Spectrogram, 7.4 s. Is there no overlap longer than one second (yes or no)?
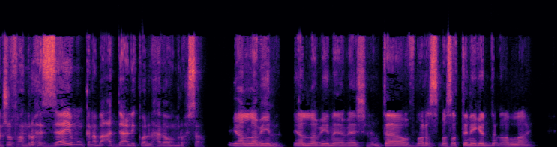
yes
